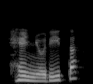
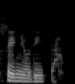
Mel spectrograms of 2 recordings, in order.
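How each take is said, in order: First: The first s sounds like a breathy h. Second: The first s sounds like a clear s.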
